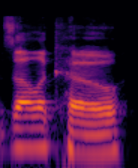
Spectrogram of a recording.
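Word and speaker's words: Zelikow: and 911 attacks, but Zelico, that's the proper way to pronounce that, was determined that would not succeed.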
